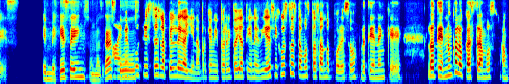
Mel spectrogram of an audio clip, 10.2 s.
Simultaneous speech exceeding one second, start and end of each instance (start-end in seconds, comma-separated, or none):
none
